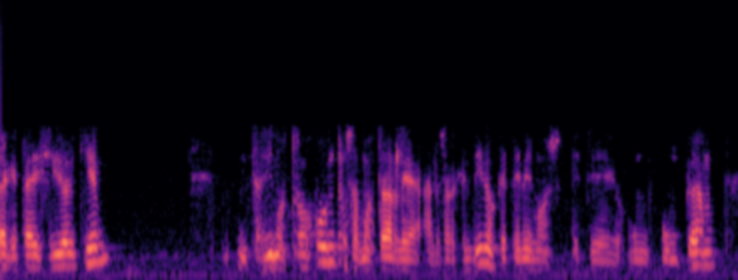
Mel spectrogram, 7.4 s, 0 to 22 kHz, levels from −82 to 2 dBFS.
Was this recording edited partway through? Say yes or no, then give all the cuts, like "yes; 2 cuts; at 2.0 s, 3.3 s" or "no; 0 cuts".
no; 0 cuts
